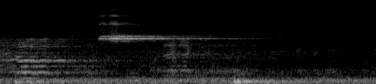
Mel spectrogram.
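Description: A referee's whistle blows once, sharp and shrill.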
